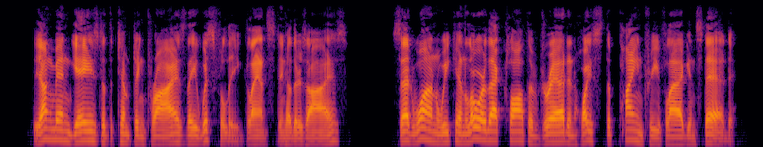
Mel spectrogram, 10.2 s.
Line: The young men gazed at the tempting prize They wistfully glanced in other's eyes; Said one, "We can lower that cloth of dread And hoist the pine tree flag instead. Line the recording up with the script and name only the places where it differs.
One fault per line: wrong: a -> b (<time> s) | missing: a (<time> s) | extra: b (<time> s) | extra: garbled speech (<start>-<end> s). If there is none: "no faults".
no faults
